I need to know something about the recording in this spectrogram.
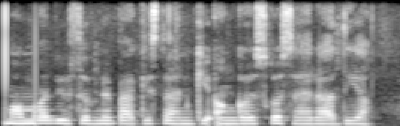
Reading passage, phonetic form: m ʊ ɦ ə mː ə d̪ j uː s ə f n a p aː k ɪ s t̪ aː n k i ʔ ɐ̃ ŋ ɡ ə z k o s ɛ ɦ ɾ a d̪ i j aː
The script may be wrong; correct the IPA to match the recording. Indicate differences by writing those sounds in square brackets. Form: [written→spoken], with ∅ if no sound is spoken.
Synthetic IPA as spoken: m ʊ ɦ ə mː ə d̪ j uː s ə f n [a→e] p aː k ɪ s t̪ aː n k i ʔ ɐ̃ ŋ ɡ ə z k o s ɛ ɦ ɾ a d̪ i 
